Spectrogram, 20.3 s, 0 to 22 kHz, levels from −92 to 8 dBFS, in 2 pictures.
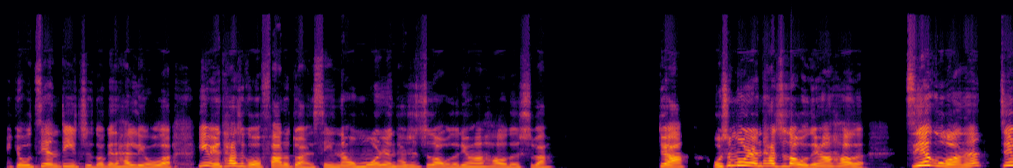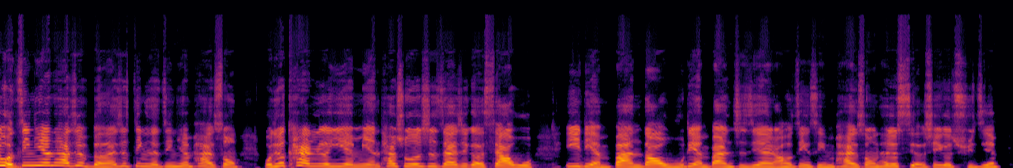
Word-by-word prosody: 邮 220 -1 +1
件、 275 +4 -2
地 285 -1 -1
址 215 -2 -8
都 225 +3 -5
给 230 - -3
它 240 +3 -1
留 215 -3 -2
了。 230 -3 +2 0.3
因 370 +2 +1
为 295 -4 +3
它 345 +4 +3
是 335 - -3
给 290 - -3
我 240 - +4
发 275 +4 +3
的 280 - -2
短 230 -8 -2
信， 230 +3 -6
那 275 +1 -2
我 - - 0
默 240 +2 -1
认 240 -1 -1
它 260 +1 -5
是 245 -1 -6
知 245 +2 -9
道 250 -2 +1
我 190 - -7
的 190 - -6
电 235 +1 -3
话 230 0 +1
号 240 -3 -2
的， 190 0 -6
是 225 +3 -11
吧？ 195 -2 -1 1.1
对 315 - +4
啊， 265 -3 +9 0.3
我 290 +2 +2
是 385 - -1
默 425 +1 +4
认 350 -3 +6
它 345 0 +5
知 320 +1 -5
道 330 -2 +8
我 230 - +3
电 290 +3 0
话 285 0 +4
号 295 -3 +2
的。 220 - -2 0.4
结 395 +8 +7
果 300 - +4
呢， 290 - -1 0.3
结 410 +3 +2
果 280 - +8
今 385 +8 -3
天 400 0 +2
它 380 -2 +2
就 375 0 -3
本 255 -3 0
来 240 +3 -1
就 335 +3 -7
定 315 0 -7
的 265 -3 -3
今 275 +2 -5
天 285 0 -3
派 285 -5 -2
送， 245 -2 -4 0.2
我 265 - 0
就 350 +4 +1
看 375 -4 +2
这 320 - -6
个 300 - 0
页 285 -1 -2
面， 265 0 -4
它 315 +1 -1
说 300 0 -2
是 300 -2 -6
在 280 -2 +2
这 280 +1 -8
个 230 -2 +1
下 270 +2 +3
午 205 -4 -3 0.3
1:30 255 -5 +1
到 265 -2 +5
5:30 235 0 0
之 225 0 -8
间， 235 0 -1
然 205 +1 -2
后 230 - -1
进 245 +1 -5
行 215 -1 -5
派 240 -1 0
送， 235 +1 -5
它 270 - -4
就 290 0 0
写 275 -6 -6
的 190 - -6
是 250 - -9
一 235 - -5
个 225 - -1
区 215 -1 -9
间。 225 +2 -3
260 Hz, 295 characters per minute, -20 LUFS, 230-300 Hz, 1.1 s, 啊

